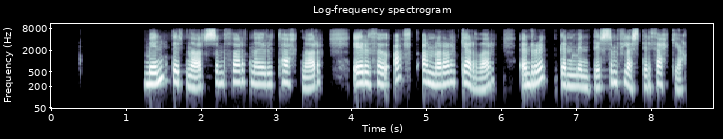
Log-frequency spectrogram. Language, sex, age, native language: Icelandic, female, 40-49, Icelandic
